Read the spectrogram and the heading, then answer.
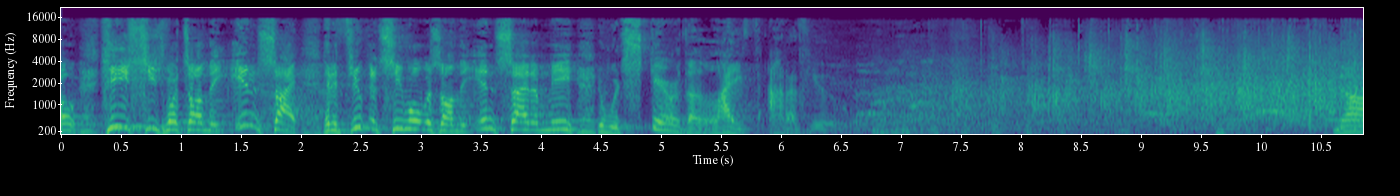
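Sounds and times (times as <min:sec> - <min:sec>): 
speech: 0:00.0 - 0:06.5, 0:10.6 - 0:10.8
laughter: 0:06.6 - 0:08.4
audience applause: 0:07.1 - 0:10.8.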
